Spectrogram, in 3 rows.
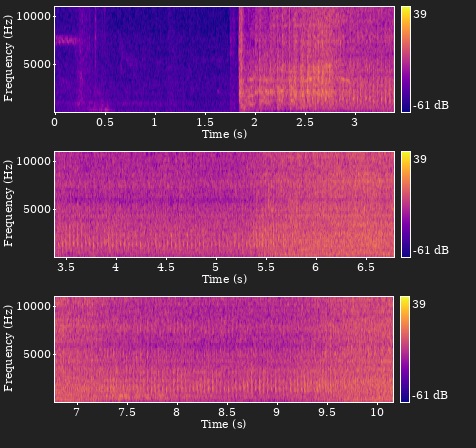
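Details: Mk3 Ford Mondeo TDCi 130 diesel: breathy sucking whoosh when coming off throttle as revs fall; persists after turbo and EGR replaced; owner suspects possible faulty injector given occasional misfire feel.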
